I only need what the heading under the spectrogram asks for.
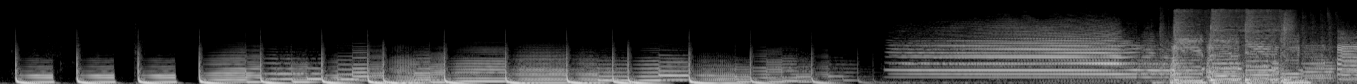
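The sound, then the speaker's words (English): A steam train chugs in rhythmic bursts that pick up pace, then a loud, sustained horn blares over the rumble near the end. No voices. “Yes, choo, choo, choo.”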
